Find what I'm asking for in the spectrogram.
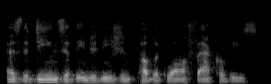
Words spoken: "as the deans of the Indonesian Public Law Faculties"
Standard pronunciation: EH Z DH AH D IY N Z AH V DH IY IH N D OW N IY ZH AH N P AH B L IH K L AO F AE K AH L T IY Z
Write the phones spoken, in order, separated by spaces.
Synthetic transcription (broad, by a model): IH Z DH AH D IY N Z AH V DH IY IH N D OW N IY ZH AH N P AH B L IH K L AO F AE K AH L T IY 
